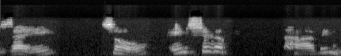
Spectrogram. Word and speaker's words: xi: That constant, I said, this is in Greek letters, this is pronounced xi, xi in Greek, which is equivalent to x.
